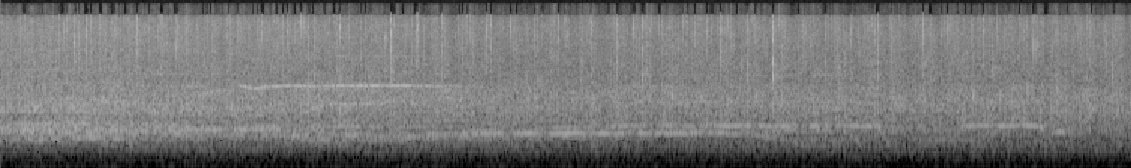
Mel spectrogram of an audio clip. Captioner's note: applause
